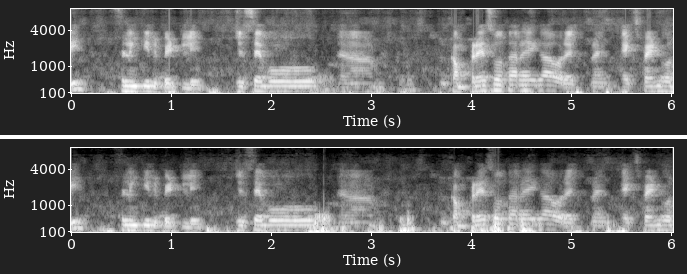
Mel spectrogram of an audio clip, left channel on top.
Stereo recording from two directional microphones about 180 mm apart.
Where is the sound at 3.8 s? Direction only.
30° left (ahead or behind).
